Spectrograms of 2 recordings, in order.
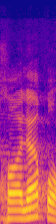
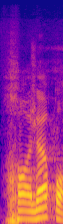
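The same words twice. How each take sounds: No difference in how they are said.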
